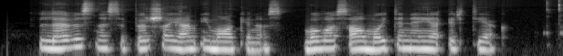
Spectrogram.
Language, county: Lithuanian, Kaunas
